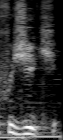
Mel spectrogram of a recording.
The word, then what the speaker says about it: Fujiki: Olha, gente, quem quer me seguir, o meu Instagram é arroba Fujik, F-U-J-I-K-I, caso alguém tenha dificuldade, né, pela pronúncia.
